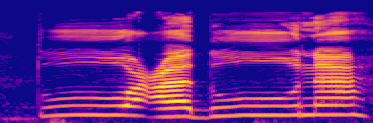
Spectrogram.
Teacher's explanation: انما توعدون، تا واو پیش تو، واو ساکن سے پہلے پیش آ گیا تو واو مدہ کہلائے گا، اور واو مدہ کو ایک الف کے برابر کھینچ کر پڑھتے ہیں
